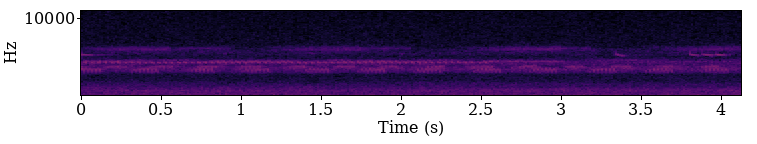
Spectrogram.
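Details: Short stretch of an autumn night insect chorus at Tsukimi no Mori, Nanno, Kaizu, Gifu, Japan: constant shrill buzzing trill with a brighter pulsing tone and occasional high chirps, faint low-frequency ambience underneath.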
